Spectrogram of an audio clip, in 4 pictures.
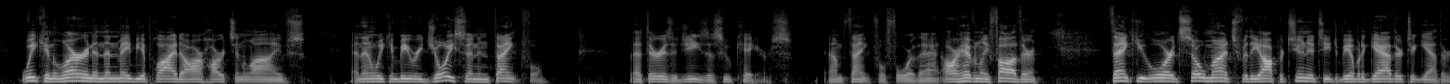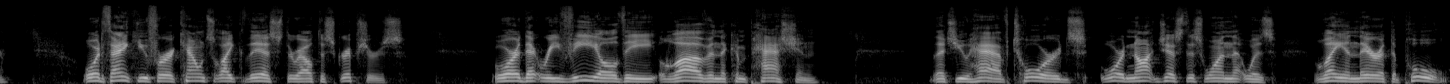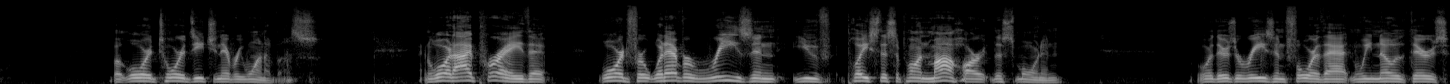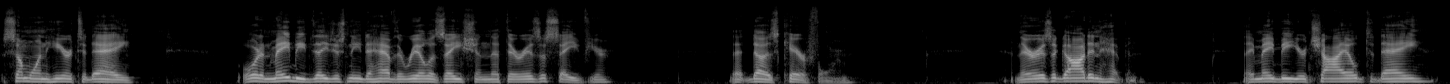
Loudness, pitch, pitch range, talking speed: -27 LUFS, 130 Hz, 115-145 Hz, 160 wpm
